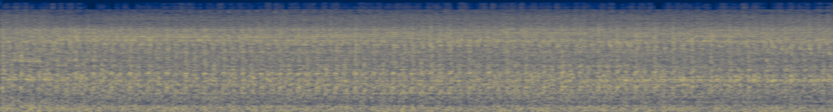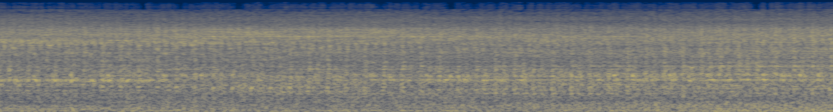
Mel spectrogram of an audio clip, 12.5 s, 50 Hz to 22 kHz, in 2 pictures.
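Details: 1988 Volvo 240 GL at idle: sharp, fairly regular light knock about three to four per second over the engine, most likely piston slap (unconfirmed); engine otherwise runs fine.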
